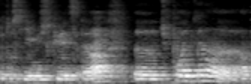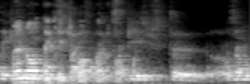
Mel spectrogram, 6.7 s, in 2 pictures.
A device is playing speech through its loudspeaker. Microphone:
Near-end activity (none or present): present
